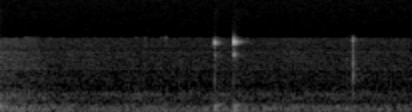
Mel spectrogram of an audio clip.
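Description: Near silence, with two faint clicks a little after a second in and a third, weaker click near the end.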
